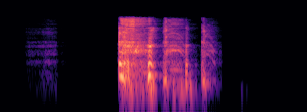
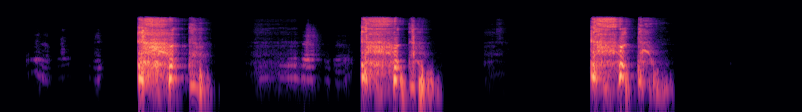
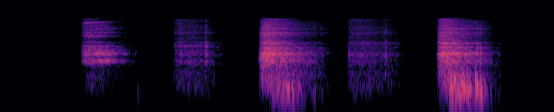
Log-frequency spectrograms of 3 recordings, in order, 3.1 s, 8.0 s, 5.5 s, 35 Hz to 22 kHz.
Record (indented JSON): {
  "cough_length": "3.1 s",
  "cough_amplitude": 19770,
  "cough_signal_mean_std_ratio": 0.28,
  "three_cough_length": "8.0 s",
  "three_cough_amplitude": 20217,
  "three_cough_signal_mean_std_ratio": 0.32,
  "exhalation_length": "5.5 s",
  "exhalation_amplitude": 1666,
  "exhalation_signal_mean_std_ratio": 0.37,
  "survey_phase": "beta (2021-08-13 to 2022-03-07)",
  "age": "18-44",
  "gender": "Male",
  "wearing_mask": "No",
  "symptom_cough_any": true,
  "symptom_onset": "4 days",
  "smoker_status": "Ex-smoker",
  "respiratory_condition_asthma": false,
  "respiratory_condition_other": false,
  "recruitment_source": "REACT",
  "submission_delay": "0 days",
  "covid_test_result": "Negative",
  "covid_test_method": "RT-qPCR"
}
